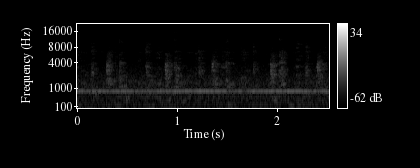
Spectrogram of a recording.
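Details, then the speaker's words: Quarter-hour cuckoo clock movement with weather man and woman, before ultrasonic cleaning: even, regular ticks about twice a second over a faint steady hum; clock functioning properly. "the clock is functioning properly."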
